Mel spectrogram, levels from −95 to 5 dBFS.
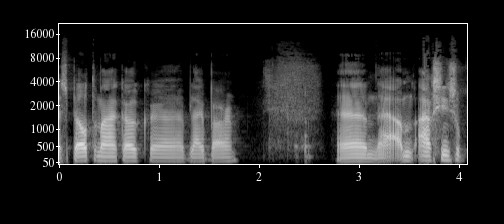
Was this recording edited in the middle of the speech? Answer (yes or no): no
